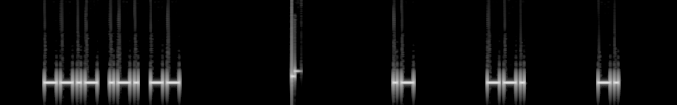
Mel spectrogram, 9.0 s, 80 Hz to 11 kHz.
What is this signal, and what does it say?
Morse code, heard as a keyed tone, about 22 wpm, spaced as for 11 wpm, 700 Hz. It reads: QRM AGN
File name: Top 90 QSO Elements - 6x Character Spacing - 22wpm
